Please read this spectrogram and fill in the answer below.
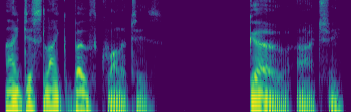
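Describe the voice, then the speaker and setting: Man acting an imperious detective, very deep voice. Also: very animated, takes it slowly, husky, dry recording, clean studio sound, full character voice. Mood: coldly affronted. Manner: formal, precise, commanding diction. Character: imperious, pedantic, affronted older male genius detective.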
